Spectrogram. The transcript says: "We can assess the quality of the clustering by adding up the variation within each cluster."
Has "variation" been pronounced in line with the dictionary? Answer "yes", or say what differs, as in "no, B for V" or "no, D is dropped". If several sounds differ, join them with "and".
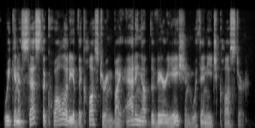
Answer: yes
